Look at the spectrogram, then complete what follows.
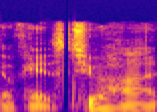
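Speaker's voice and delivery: normal talking voice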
